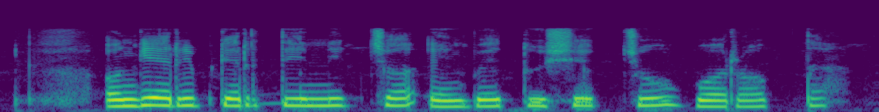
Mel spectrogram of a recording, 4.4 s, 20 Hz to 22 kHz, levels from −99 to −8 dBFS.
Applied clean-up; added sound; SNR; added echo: none; none; none; none.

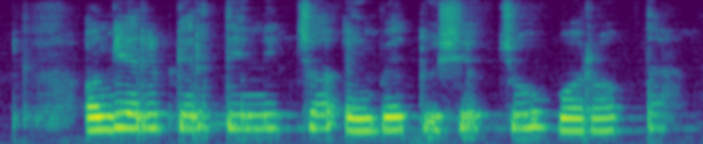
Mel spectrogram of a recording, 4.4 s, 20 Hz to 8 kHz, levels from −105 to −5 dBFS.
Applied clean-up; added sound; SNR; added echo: none; none; none; reverberation time 0.2 s.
